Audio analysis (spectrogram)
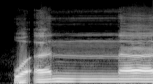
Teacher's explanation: یہاں نون مشدد پہ غنہ ضروری ہے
